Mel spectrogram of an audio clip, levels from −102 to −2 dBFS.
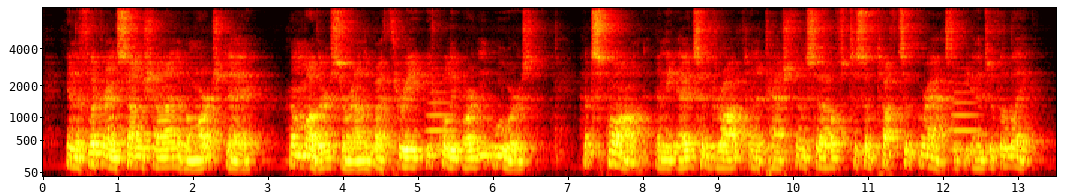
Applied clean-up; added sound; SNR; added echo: none; Brass instrument; 16 dB; reverberation time 0.7 s.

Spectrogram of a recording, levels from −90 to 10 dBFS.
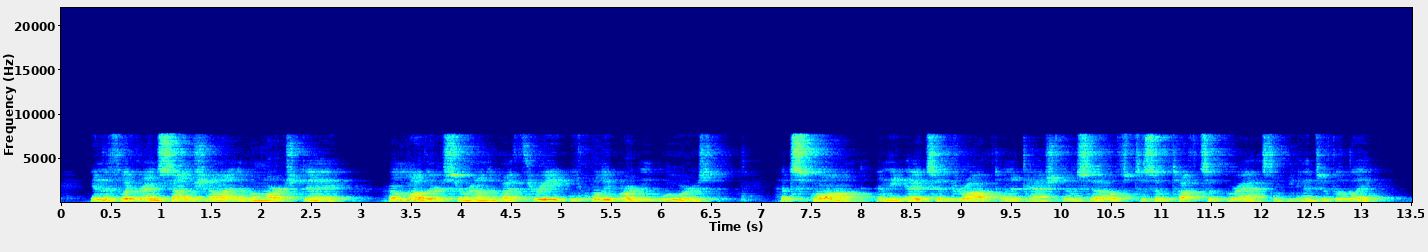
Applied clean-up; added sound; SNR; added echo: neural separator model SepFormer DNS4.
